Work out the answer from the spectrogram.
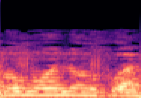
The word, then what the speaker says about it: Omonokhua: Have I pronounced that name well? Omonokhua. Omonokhua.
